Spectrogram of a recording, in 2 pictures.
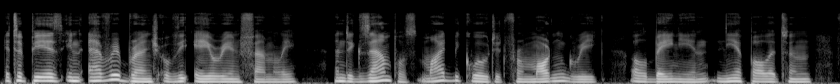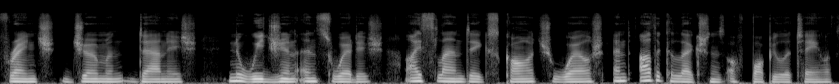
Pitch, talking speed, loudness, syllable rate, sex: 135 Hz, 120 wpm, -19 LUFS, 4.1 syllables/s, male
